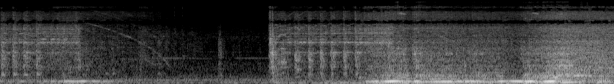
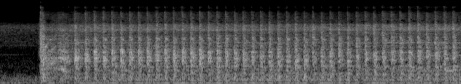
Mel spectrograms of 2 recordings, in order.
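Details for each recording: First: 2006 Mazda 3 at a tow-yard auction on a jump box: after a pause the engine catches at once, gives a couple of revs and settles into a steady idle; starts normally and moved backward and forward. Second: Auction lot 30 on a jump box: starter cranks at a steady four beats a second with even compression pulses but the engine never catches; cranks, no start today, though it reportedly started and moved when its key was made.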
